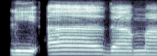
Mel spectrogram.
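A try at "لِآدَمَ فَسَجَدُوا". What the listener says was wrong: Dalnya keras. Da-nya keras.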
